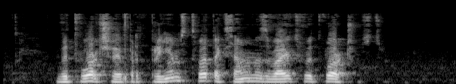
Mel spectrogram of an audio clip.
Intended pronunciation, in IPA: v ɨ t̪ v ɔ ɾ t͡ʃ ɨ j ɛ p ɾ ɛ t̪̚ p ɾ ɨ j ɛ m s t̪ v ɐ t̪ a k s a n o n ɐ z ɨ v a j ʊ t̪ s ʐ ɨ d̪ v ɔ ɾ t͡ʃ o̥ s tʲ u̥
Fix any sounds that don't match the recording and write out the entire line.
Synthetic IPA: v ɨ t̪ v ɔ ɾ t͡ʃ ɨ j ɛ p ɾ ɛ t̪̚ p ɾ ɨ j ɛ m s t̪ v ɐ t̪ a k s a m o n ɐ z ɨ v a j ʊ t̪ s v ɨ t̪ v ɔ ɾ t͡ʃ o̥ s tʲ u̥

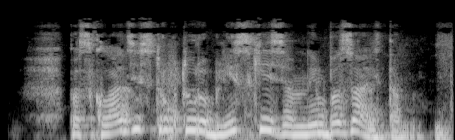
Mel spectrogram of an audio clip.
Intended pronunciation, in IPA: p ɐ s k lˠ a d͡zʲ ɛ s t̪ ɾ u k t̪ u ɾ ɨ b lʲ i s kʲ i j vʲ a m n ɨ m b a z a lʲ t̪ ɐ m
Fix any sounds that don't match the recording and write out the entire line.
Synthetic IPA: p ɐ s k lˠ a d͡zʲ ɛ s t̪ ɾ u k t̪ u ɾ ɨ b lʲ i s kʲ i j zʲ a m n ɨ m b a z a lʲ t̪ ɐ m

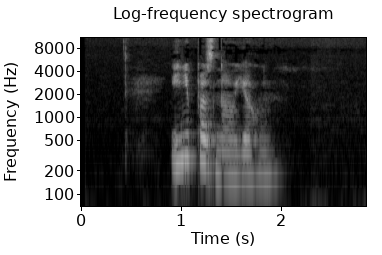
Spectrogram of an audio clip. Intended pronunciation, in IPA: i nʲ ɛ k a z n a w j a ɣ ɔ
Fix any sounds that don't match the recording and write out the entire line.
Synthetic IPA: i nʲ ɛ p a z n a w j a ɣ ɔ

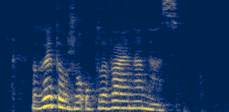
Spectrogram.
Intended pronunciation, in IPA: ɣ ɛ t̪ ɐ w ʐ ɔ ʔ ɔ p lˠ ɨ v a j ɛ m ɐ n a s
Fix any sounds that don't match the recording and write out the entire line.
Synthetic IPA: ɣ ɛ t̪ ɐ w ʐ ɔ ʔ u p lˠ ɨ v a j ɛ n ɐ n a s

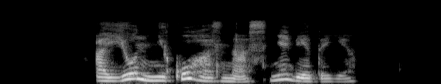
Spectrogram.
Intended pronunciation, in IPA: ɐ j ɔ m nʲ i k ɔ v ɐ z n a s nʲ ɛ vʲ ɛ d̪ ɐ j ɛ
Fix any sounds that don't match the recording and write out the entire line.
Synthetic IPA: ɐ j ɔ n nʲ i k ɔ ɣ ɐ z n a s nʲ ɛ vʲ ɛ d̪ ɐ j ɛ

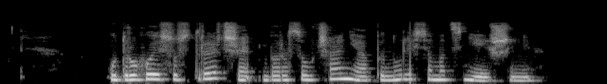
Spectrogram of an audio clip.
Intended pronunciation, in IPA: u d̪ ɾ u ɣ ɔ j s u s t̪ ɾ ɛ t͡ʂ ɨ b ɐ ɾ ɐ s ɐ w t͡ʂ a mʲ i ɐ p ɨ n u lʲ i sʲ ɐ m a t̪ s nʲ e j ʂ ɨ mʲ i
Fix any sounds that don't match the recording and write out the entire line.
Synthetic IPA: u d̪ ɾ u ɣ ɔ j s u s t̪ ɾ ɛ t͡ʂ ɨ b ɐ ɾ ɐ s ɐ w t͡ʂ a nʲ i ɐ p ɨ n u lʲ i sʲ ɐ m a t̪ s nʲ e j ʂ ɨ mʲ i

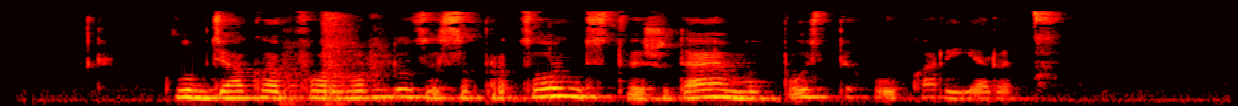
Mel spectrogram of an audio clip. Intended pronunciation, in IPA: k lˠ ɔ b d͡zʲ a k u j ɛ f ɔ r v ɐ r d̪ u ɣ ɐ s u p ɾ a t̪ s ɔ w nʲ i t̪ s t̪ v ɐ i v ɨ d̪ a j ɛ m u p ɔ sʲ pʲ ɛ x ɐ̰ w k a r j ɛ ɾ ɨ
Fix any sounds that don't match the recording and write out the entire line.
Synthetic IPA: k lˠ u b d͡zʲ a k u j ɛ f ɔ r v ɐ r d̪ u z ɐ s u p ɾ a t̪ s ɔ w nʲ i t̪ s t̪ v ɐ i ʐ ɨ d̪ a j ɛ m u p ɔ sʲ pʲ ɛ x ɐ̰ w k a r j ɛ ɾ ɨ

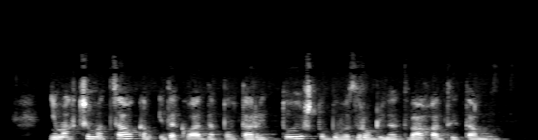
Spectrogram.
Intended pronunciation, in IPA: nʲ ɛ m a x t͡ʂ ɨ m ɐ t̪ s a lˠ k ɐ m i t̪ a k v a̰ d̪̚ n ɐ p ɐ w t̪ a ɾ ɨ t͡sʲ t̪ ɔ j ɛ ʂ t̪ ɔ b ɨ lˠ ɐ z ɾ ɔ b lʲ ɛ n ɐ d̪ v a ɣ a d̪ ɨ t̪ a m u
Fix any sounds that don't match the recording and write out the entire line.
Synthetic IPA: nʲ ɛ m a x t͡ʂ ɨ m ɐ t̪ s a lˠ k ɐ m i d̪ a k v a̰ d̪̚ n ɐ p ɐ w t̪ a ɾ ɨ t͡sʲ t̪ ɔ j ɛ ʂ t̪ ɔ b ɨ lˠ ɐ z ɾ ɔ b lʲ ɛ n ɐ d̪ v a ɣ a d̪ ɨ t̪ a m u

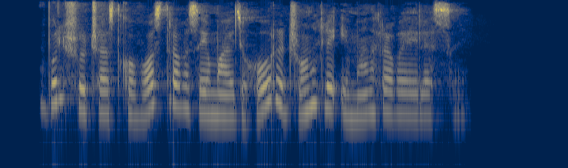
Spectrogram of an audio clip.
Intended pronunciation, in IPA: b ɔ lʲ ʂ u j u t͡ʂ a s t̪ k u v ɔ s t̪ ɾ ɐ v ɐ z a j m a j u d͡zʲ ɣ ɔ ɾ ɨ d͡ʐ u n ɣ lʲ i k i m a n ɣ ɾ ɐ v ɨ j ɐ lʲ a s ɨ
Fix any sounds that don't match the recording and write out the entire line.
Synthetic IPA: b ɔ lʲ ʂ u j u t͡ʂ a s t̪ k u v ɔ s t̪ ɾ ɐ v ɐ z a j m a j u d͡zʲ ɣ ɔ ɾ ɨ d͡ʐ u n ɣ lʲ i ʔ i m a n ɣ ɾ ɐ v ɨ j ɐ lʲ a s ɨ

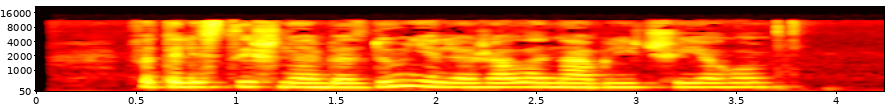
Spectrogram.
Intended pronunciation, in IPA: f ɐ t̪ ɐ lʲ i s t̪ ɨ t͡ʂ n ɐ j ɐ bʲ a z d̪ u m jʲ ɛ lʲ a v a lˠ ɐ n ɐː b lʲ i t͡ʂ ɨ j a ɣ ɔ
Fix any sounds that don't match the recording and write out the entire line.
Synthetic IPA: f ɐ t̪ ɐ lʲ i s t̪ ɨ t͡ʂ n ɐ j ɐ bʲ a z d̪ u m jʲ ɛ lʲ a ʐ a lˠ ɐ n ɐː b lʲ i t͡ʂ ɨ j a ɣ ɔ

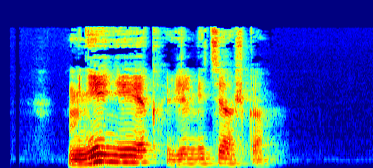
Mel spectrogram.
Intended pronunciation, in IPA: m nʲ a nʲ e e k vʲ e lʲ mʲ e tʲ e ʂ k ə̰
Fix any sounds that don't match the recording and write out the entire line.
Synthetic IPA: m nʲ e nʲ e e k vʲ e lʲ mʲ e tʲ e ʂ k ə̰

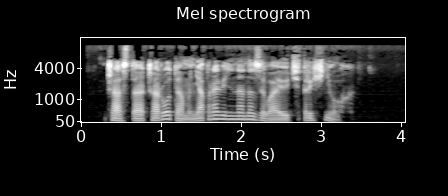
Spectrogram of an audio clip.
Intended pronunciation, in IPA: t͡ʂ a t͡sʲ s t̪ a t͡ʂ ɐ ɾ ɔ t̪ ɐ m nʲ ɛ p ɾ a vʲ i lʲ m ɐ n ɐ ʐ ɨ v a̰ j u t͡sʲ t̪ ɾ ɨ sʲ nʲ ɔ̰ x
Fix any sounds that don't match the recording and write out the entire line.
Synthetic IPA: t͡ʂ a s t̪ ɐ t͡ʂ a ɾ ɔ t̪ ɐ m nʲ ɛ p ɾ a vʲ i lʲ n ɐ n ɐ z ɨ v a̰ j u t͡sʲ t̪ ɾ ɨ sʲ nʲ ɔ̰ x

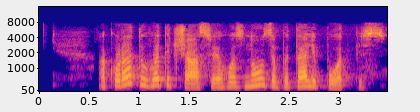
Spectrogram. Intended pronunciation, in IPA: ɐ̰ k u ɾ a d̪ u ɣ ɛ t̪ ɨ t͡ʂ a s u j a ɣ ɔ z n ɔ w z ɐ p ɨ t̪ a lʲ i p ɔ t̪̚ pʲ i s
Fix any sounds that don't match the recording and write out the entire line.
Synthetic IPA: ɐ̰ k u ɾ a t̪ u ɣ ɛ t̪ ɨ t͡ʂ a s u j a ɣ ɔ z n ɔ w z ɐ p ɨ t̪ a lʲ i p ɔ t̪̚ pʲ i s

